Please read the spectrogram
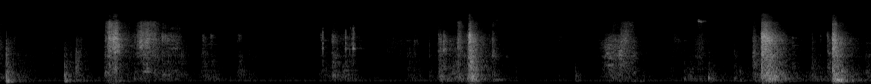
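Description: Footsteps, then a series of knocks, clunks and clicks as a safe in the corner is worked open and its heavy door swung.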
